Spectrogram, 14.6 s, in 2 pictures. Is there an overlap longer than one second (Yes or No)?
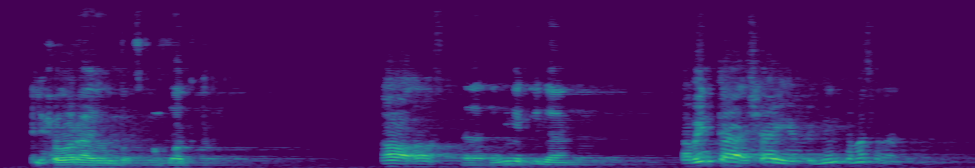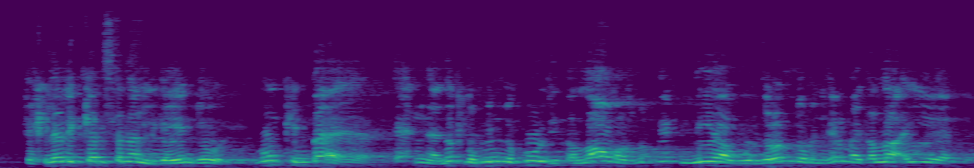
No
